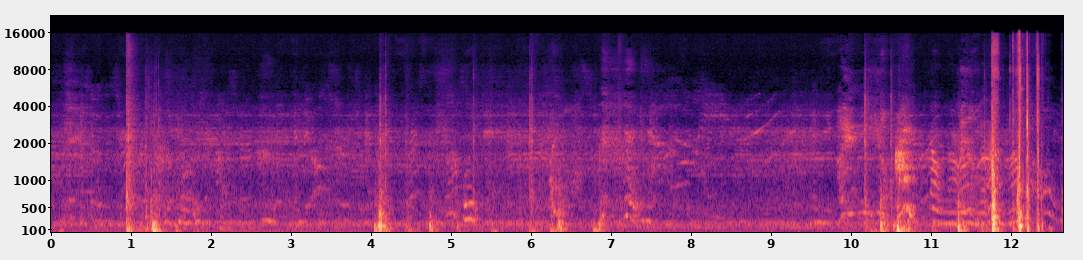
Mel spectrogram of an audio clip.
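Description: A ball thumps against the floor and walls.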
